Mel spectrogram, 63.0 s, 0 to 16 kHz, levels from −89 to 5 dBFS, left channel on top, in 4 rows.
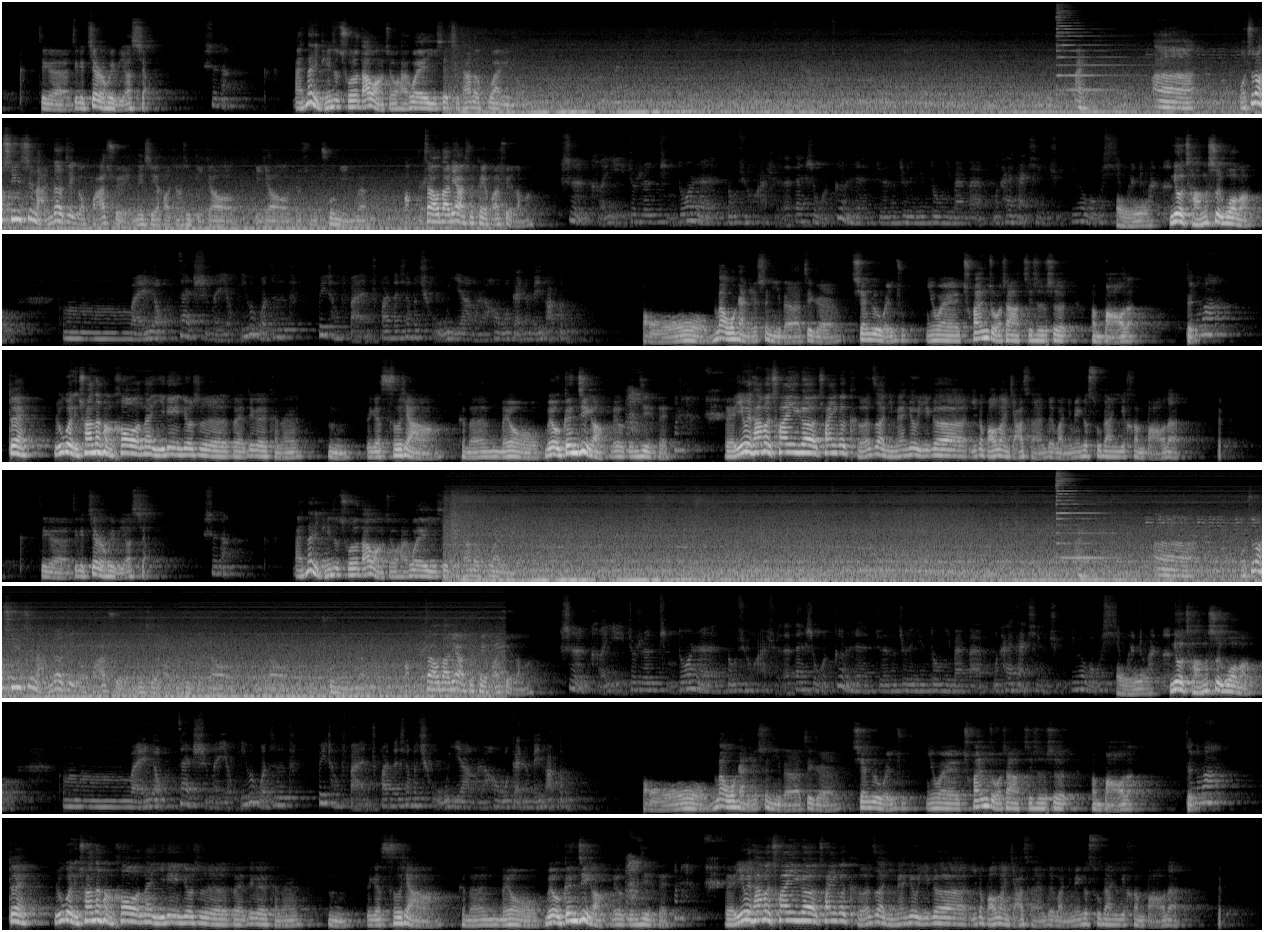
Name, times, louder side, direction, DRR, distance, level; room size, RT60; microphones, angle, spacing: voice 1, 0.5-1.8 3.7-6.7 12.8-13.2 13.4-13.6 14.4-14.9 15.5-20.4 20.8-22.4 29.7-31.4 39.5-44.8 45.1-45.7 46.3-46.5 47.3-47.6 47.9-51.0 51.3-55.5 56.3-62.0, left 3 dB, 30° left, 10 dB, 0.4 m, -29 dB
voice 2, 2.5-2.9 3.6-4.0 7.5-11.7 21.0-21.2 22.7-30.4 30.8-31.0 31.8-35.2 35.5-38.6 46.3-46.8 55.0-55.3 55.6-56.8 60.9-61.2, right 1 dB, 20° right, 2 dB, 2.0 m, -51 dB
sound 1, 5.5-22.1, right 4 dB, 55° right, 0.4 m, -36 dB
Keyboard (musical), 13.2-16.0, right 4 dB, 40° right, 2.5 m, -45 dB
15.5 x 11.0 x 6.6 m, 1.1 s
head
